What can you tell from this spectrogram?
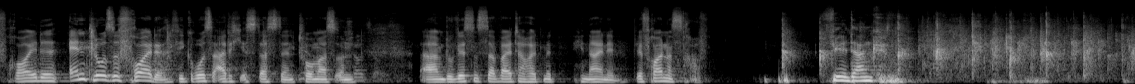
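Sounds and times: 
speech: 0:00.1 - 0:09.3
audience applause: 0:08.2 - 0:11.3.

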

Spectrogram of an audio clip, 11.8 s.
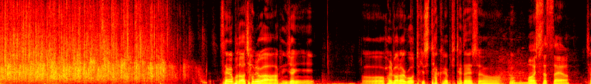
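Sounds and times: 
audience applause: 0:00.0 - 0:04.2
speech: 0:04.5 - 0:06.4, 0:07.2 - 0:11.8
laughter: 0:09.7 - 0:11.4.

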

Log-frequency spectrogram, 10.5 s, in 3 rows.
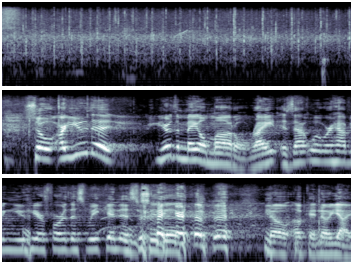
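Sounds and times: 
audience applause welcoming a guest: 0:00.0 - 0:04.5
speech: 0:03.2 - 0:10.4
laughter: 0:07.2 - 0:10.4.

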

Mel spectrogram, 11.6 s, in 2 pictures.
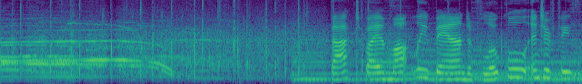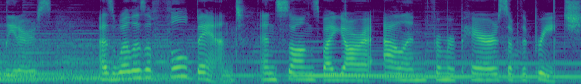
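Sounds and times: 
whoops and raised voices: 0:00.0 - 0:01.9
crowd clapping and cheering: 0:00.0 - 0:05.4
speech: 0:03.0 - 0:11.6.

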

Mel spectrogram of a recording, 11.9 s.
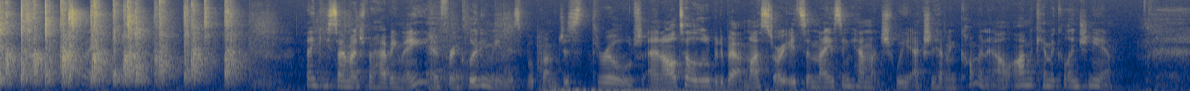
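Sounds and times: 
audience round of applause: 0:00.0 - 0:02.7
speech: 0:03.1 - 0:11.2.

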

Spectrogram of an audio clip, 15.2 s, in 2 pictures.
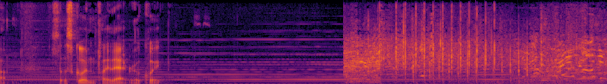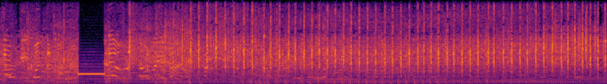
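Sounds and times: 
voices murmuring: 0:00.0 - 0:02.5, 0:03.8 - 0:15.1
speech: 0:00.7 - 0:02.2
laughter: 0:06.4 - 0:12.6
two guns firing automatic bursts: 0:09.7 - 0:15.1.

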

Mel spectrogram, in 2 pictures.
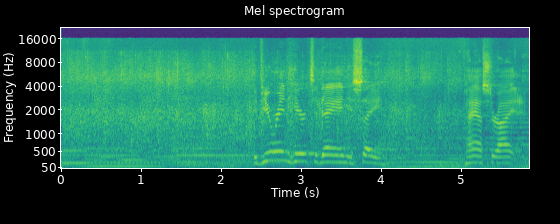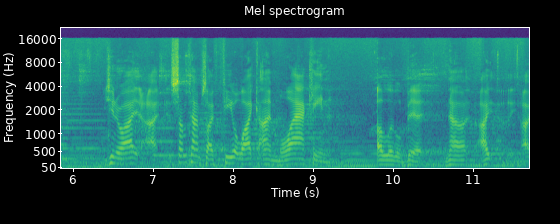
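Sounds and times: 
crowd clapping: 0:00.0 - 0:06.0
speech: 0:02.4 - 0:04.3, 0:05.0 - 0:05.8, 0:06.4 - 0:11.6.

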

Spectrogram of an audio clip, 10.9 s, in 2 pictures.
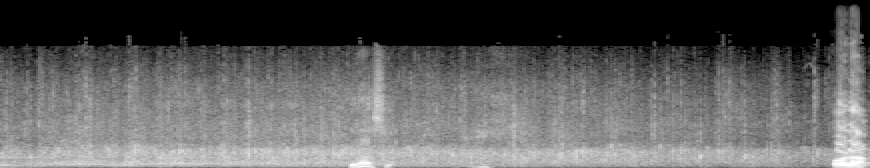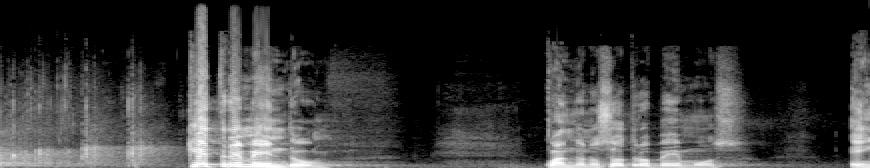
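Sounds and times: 
audience applause: 0:00.0 - 0:06.6
speech: 0:02.2 - 0:03.2, 0:05.2 - 0:05.5, 0:06.6 - 0:07.6, 0:08.8 - 0:10.2.

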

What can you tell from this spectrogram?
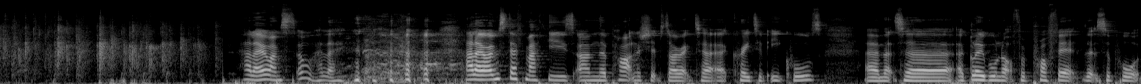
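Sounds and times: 
audience applause: 0:00.0 - 0:02.2
speech: 0:02.4 - 0:11.4
laughter: 0:03.4 - 0:04.7.

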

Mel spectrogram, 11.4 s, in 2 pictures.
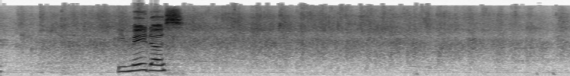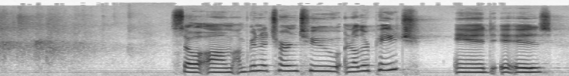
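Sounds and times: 
audience applause: 0:00.0 - 0:06.9
speech: 0:01.2 - 0:02.0, 0:07.6 - 0:11.3.

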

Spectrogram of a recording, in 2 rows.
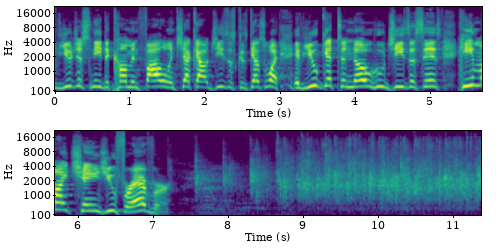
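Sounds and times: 
speech: 0:00.1 - 0:07.3
audience clapping: 0:07.5 - 0:11.3.

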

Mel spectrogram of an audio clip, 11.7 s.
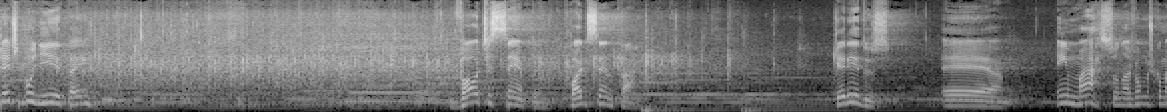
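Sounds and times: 
speech: 0:00.0 - 0:01.1, 0:04.5 - 0:06.6, 0:08.4 - 0:11.6
audience applauding loudly: 0:00.0 - 0:08.1.

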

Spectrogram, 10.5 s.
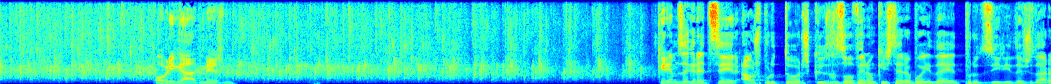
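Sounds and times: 
audience applause: 0:00.0 - 0:07.0
speech: 0:01.5 - 0:02.4, 0:03.1 - 0:03.3, 0:06.6 - 0:10.5.

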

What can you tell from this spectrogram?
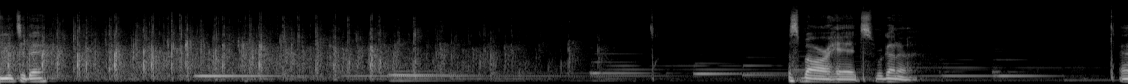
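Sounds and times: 
audience hand clapping: 0:00.0 - 0:06.6
speech: 0:00.1 - 0:00.6, 0:07.9 - 0:09.3.

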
